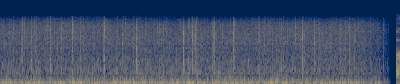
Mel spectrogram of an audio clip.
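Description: Fire burning, with many sharp crackles over a low rumble. It starts abruptly and cuts off suddenly just before the end.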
